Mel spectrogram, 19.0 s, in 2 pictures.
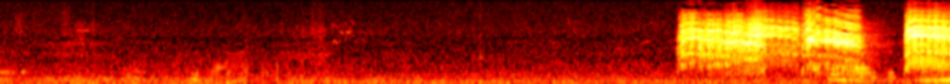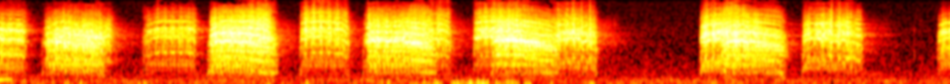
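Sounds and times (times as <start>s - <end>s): bird squawking: 6.8s - 15.6s, 16.5s - 18.2s.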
